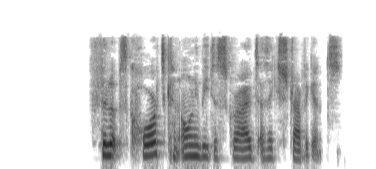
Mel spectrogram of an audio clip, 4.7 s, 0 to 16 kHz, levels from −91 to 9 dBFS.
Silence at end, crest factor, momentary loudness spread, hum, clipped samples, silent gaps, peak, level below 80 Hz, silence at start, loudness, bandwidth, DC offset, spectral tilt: 0.45 s; 18 dB; 11 LU; none; under 0.1%; none; -2 dBFS; -62 dBFS; 1.15 s; -19 LUFS; 8.2 kHz; under 0.1%; -3 dB/octave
